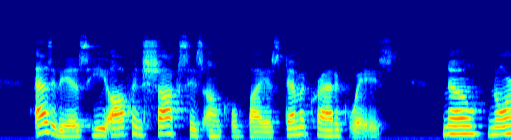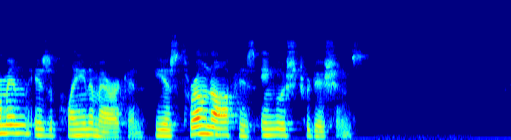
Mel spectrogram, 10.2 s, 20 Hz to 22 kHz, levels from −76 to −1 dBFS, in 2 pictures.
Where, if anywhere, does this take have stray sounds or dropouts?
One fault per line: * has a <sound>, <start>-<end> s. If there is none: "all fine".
all fine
